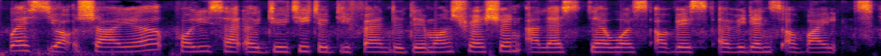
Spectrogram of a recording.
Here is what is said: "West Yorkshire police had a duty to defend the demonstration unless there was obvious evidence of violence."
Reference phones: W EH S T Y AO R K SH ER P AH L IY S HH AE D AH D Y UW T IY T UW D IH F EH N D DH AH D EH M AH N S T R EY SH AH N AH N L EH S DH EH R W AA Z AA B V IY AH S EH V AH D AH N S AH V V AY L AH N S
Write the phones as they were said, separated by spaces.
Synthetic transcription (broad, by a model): W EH S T Y AO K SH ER P AH L IY S HH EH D AH D Y UW T IY T UW D IH F EH N D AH D EH M AH N S T R EY SH AH N AH N L EH S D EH W AA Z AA V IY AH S EH V AH D AH N S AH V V AY L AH N S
